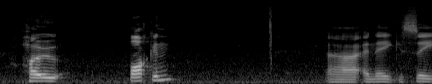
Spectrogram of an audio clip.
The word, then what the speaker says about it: Hoboken: We're at Hogbreaken here at the moment. God, I will get that pronunciation correct. Hoboken.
